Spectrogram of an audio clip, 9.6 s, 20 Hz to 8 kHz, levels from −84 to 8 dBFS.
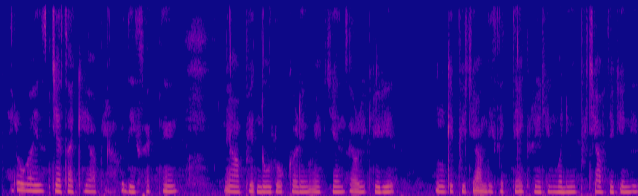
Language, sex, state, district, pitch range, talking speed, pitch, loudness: Hindi, female, Bihar, Araria, 210-230 Hz, 225 wpm, 215 Hz, -41 LUFS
